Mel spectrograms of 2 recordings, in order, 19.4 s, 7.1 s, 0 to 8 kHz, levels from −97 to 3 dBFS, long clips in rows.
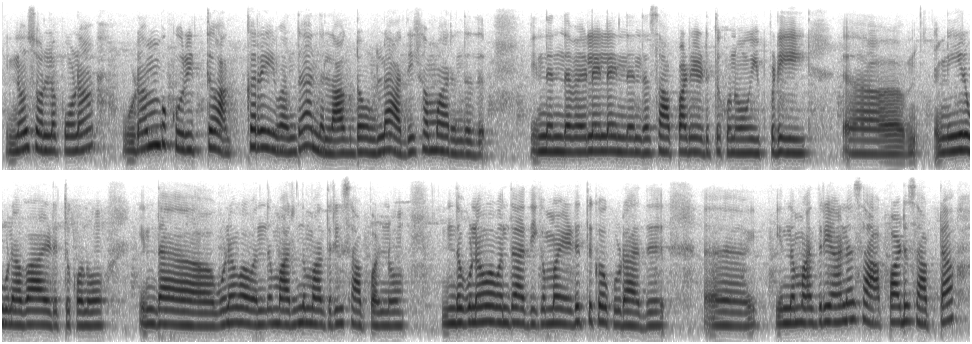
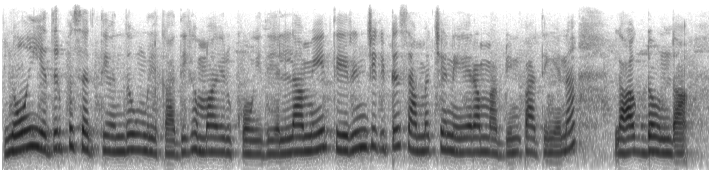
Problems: constant background noise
